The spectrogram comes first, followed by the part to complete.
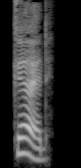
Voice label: "good", English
